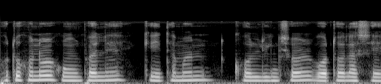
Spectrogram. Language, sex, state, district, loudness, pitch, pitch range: Assamese, male, Assam, Sonitpur, -16 LUFS, 185 Hz, 180-195 Hz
